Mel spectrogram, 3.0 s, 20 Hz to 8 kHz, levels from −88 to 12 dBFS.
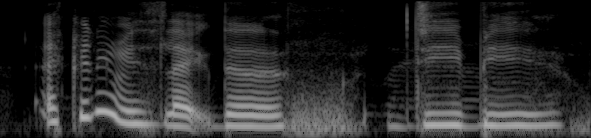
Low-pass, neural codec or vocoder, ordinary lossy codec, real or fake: none; none; none; real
